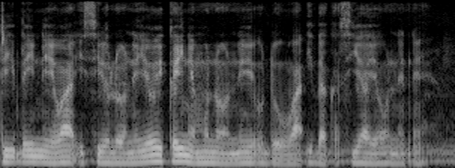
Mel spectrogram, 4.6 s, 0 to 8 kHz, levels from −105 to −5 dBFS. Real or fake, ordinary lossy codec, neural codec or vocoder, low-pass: fake; none; codec, 16 kHz, 16 kbps, FreqCodec, smaller model; none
